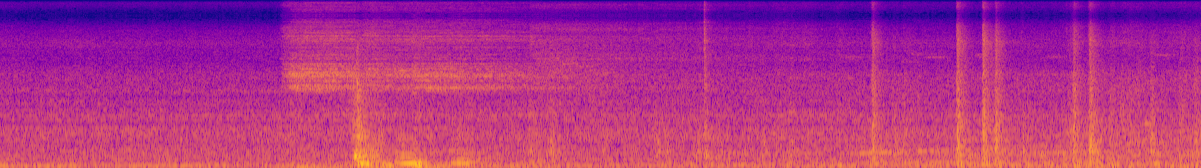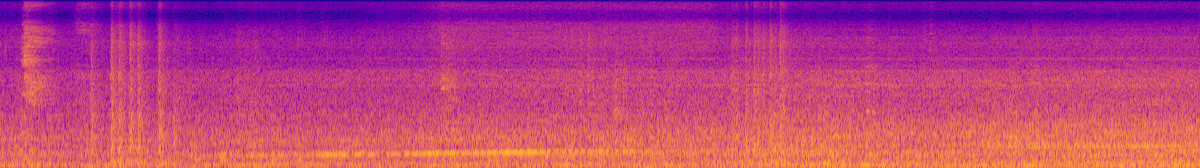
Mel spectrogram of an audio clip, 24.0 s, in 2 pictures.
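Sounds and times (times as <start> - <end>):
train running rumble: 0.0 - 24.0
train hiss: 2.8 - 8.5.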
